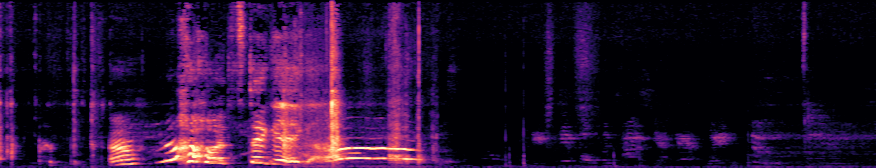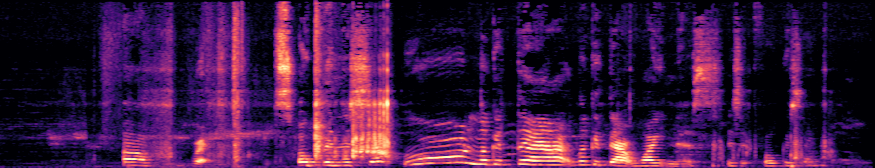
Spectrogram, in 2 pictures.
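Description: A young girl talks with animation close by.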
